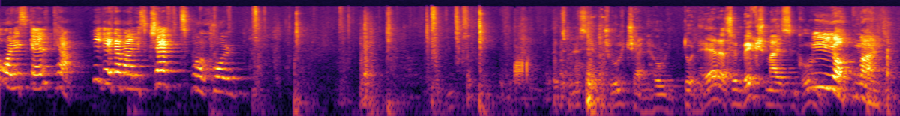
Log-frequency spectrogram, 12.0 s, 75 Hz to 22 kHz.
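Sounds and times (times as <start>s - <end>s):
footsteps on wooden stage: 2.8s - 8.1s.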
